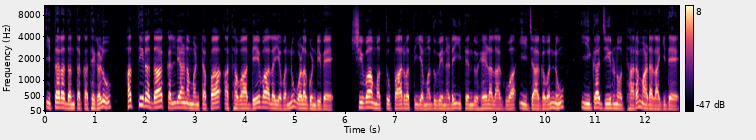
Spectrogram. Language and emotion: Kannada, neutral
